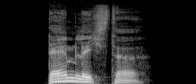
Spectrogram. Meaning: inflection of dämlich: 1. strong/mixed nominative/accusative feminine singular superlative degree 2. strong nominative/accusative plural superlative degree
- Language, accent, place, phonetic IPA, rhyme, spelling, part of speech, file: German, Germany, Berlin, [ˈdɛːmlɪçstə], -ɛːmlɪçstə, dämlichste, adjective, De-dämlichste.ogg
